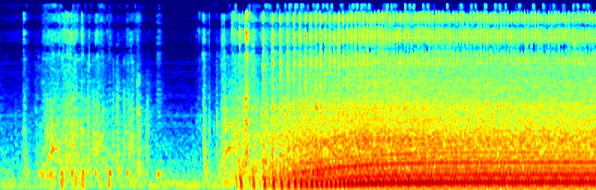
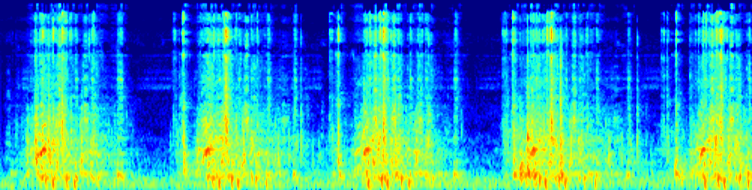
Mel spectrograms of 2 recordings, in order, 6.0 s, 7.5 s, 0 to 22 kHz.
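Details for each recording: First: Free Husqvarna mower after both ends of the governor arm spring were adjusted: after a couple of pulls it catches and settles into a steady, even hum at constant speed with no hunting. Normal running speed. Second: Free Husqvarna mower, throttle cable missing, carburetor main jet stuck and uncleanable, trying to run on tank fuel: six pull-start cranks about every 1.5 seconds sputter but never catch. Hard starting from the stuck jet.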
